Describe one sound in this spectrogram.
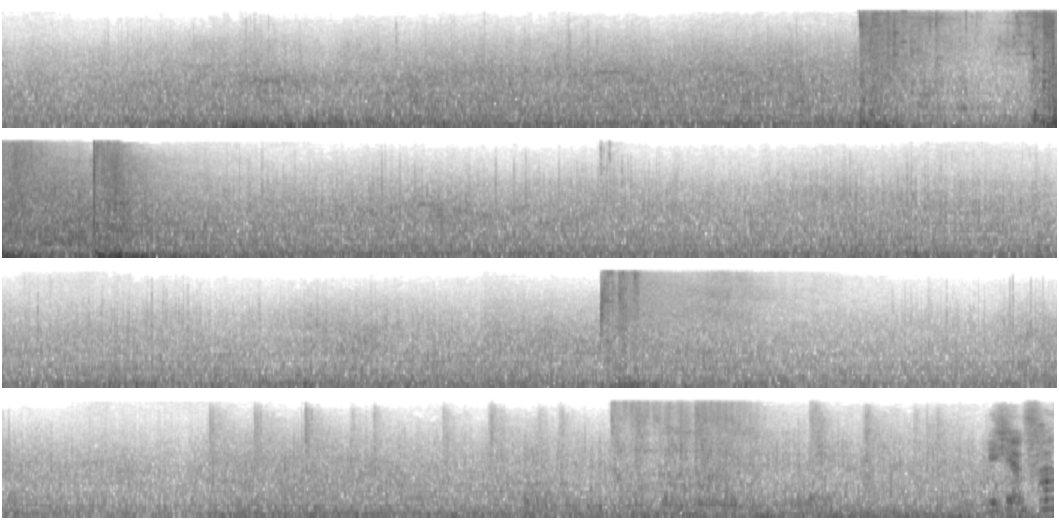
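Jet thrusters roar as an armored suit flies.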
